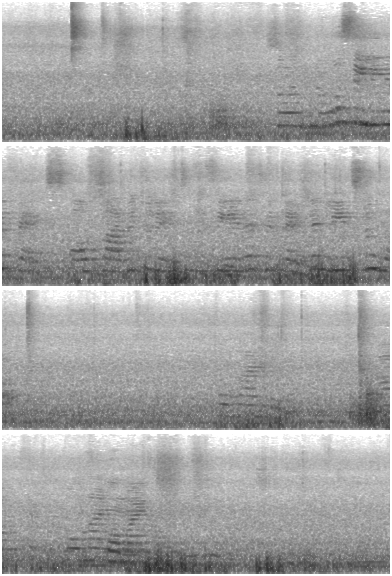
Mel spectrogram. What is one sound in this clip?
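Young women speak with animation nearby.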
